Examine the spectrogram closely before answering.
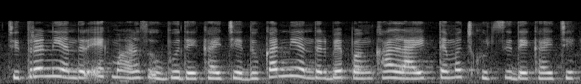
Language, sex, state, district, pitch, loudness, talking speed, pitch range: Gujarati, female, Gujarat, Valsad, 295 Hz, -15 LUFS, 165 wpm, 275-320 Hz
